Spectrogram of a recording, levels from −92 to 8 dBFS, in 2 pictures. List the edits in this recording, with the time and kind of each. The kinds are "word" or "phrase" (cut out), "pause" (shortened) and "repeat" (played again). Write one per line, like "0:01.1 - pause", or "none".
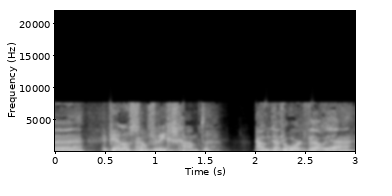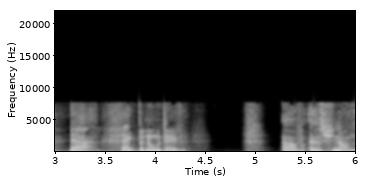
0:02.3 - word
0:03.8 - word

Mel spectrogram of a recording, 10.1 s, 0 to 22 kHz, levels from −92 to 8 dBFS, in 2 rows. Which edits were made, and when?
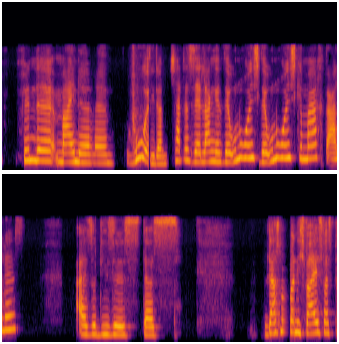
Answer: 0:02.2 - word
0:02.8 - word
0:03.9 - repeat

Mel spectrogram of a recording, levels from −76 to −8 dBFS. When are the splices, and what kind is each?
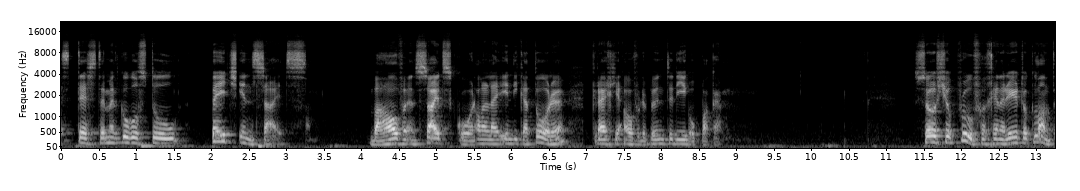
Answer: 0:02.3 - word
0:05.5 - word
0:07.0 - pause
0:07.5 - word
0:07.8 - word
0:08.4 - word

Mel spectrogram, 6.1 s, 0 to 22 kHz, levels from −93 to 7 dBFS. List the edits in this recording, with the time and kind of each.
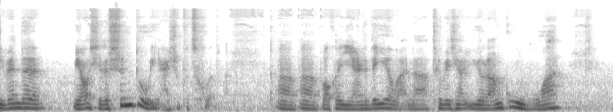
0:03.0 - repeat

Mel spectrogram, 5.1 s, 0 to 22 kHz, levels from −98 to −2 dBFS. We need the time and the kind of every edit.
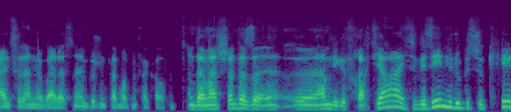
0:01.8 - pause

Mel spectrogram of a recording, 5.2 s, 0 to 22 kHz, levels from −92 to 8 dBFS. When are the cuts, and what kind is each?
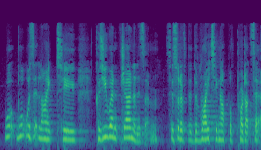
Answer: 0:02.4 - word
0:03.3 - pause
0:03.7 - word

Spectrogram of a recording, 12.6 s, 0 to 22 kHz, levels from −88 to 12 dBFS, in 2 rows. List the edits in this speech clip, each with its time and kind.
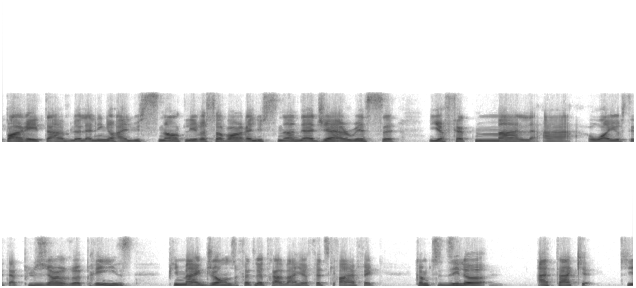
0:01.1 - phrase
0:08.6 - word
0:09.6 - phrase

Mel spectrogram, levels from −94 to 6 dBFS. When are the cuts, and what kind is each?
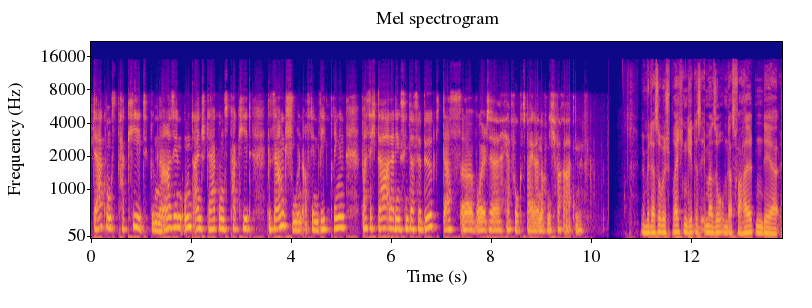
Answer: none

